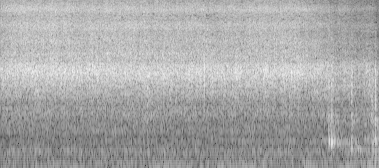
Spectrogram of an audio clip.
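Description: Vegetables sizzle steadily in a hot pan, a continuous close frying hiss with a couple of stirring knocks near the end.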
